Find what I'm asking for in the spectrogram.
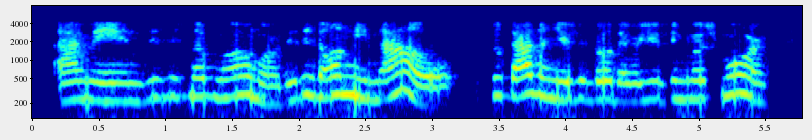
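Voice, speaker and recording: In a French accent, a woman speaks at a moderate pace, her fairly high voice holding fairly even intonation. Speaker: qigong teacher and spiritual interviewee. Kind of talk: interview. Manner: halting, repeats words.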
